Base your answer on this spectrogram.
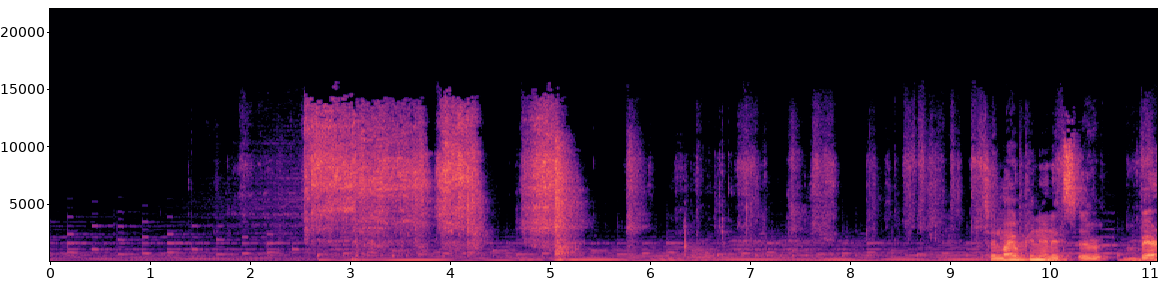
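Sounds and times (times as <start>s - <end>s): background music: 0.0s - 11.0s
tripod legs sliding shut: 2.5s - 9.4s.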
